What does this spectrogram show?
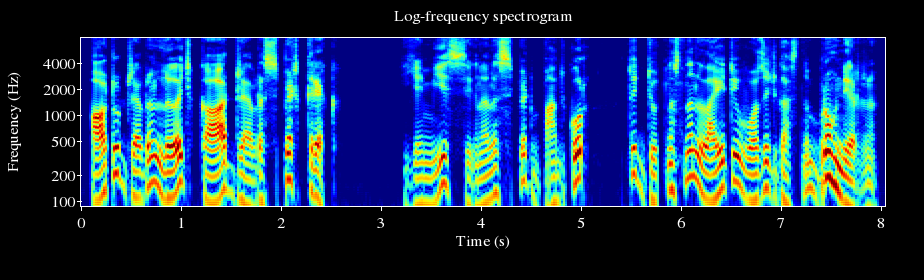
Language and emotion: Kashmiri, angry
